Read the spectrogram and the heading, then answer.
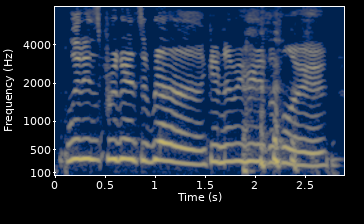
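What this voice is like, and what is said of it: Odd anxious-sounding voice. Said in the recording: “What is that voice? That was bizarre. ... I guess it's an anxiety voice”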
